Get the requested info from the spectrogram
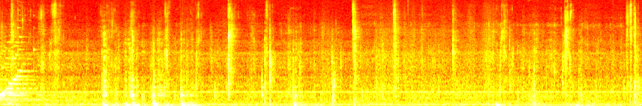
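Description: Close-up chewing of crunchy food, with irregular sharp crunches and mouth clicks.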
